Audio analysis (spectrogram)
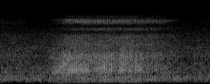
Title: The Boy Snores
